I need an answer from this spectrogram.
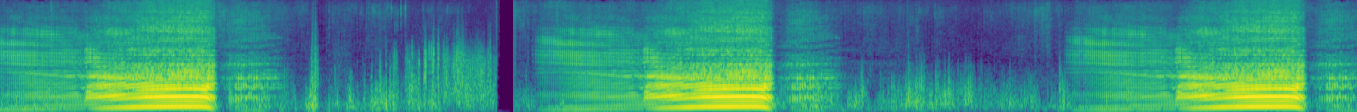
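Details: Roaming cow mooing three times, each long rich moo rising slightly then cutting off sharply, spaced about four seconds apart with soft rustling and shuffling between calls.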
